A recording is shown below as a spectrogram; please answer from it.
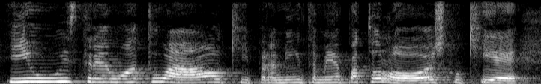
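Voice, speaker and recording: A woman's voice: sits high, normal speed. A woman in her thirties with a Brazilian Portuguese accent, a pediatrician guest speaking candidly and expressively in a casual podcast conversation.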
